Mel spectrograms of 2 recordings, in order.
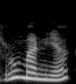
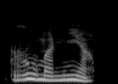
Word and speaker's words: Rumanía: Sigue me dice, me parece curioso que en, la, en Latinoamérica se suele decir Rumania, mientras que en España se pronuncia Rumanía.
